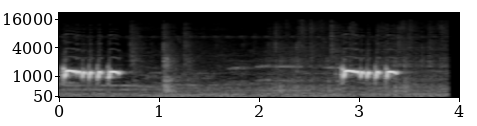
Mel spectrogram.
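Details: Zebra dove of a local strain in active song, a lure for birds still learning: two matching phrases of fast, staccato cooing notes about three seconds apart, a faint click between.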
